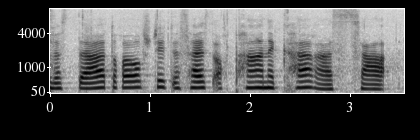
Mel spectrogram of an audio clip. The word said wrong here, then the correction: Carasau: Carasau. Carasau. Carasau. ja. – Wie Curacao.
